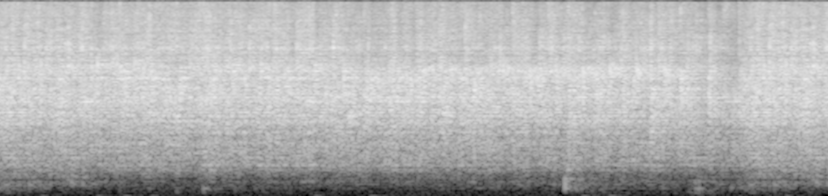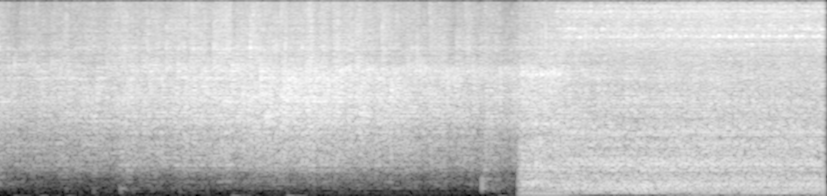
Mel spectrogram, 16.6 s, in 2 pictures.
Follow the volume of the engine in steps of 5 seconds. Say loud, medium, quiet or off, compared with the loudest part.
off, off, loud, loud.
